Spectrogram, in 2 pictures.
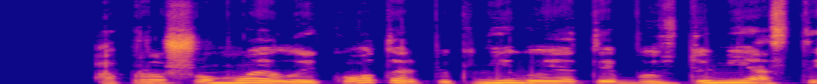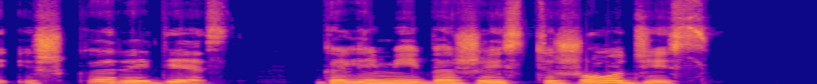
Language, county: Lithuanian, Vilnius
